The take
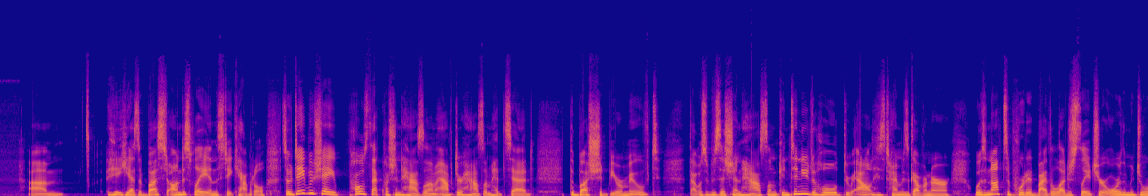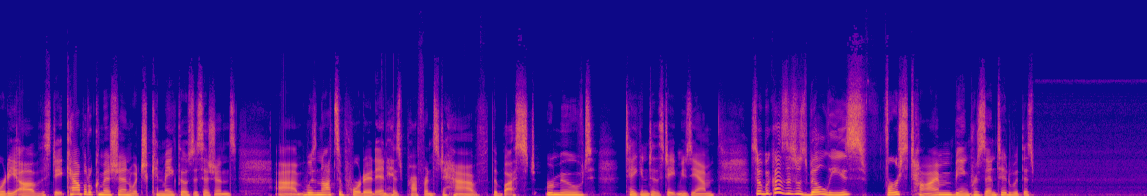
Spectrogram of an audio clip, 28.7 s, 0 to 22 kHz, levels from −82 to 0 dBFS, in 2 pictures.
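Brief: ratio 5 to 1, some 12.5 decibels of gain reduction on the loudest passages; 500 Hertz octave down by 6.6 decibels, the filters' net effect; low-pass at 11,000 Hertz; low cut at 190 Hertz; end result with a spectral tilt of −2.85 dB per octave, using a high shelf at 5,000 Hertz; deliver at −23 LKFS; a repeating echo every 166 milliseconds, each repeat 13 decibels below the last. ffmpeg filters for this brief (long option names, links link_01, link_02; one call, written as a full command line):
ffmpeg -i in.wav -af "highpass=190,lowpass=11000,equalizer=frequency=500:width_type=o:gain=-8.5,highshelf=frequency=5000:gain=7.5,acompressor=threshold=-30dB:ratio=5,aecho=1:1:166|332|498:0.224|0.0493|0.0108,volume=9.5dB" out.wav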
